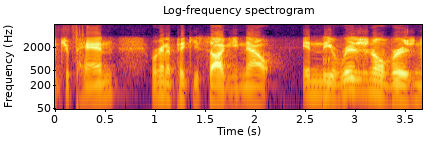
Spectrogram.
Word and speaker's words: Uesugi: So I'm going to pick Uesugi. That's how you pronounce it. Cool. If not, don't give a shit. No, I'm just kidding. But so I'm going to pick Uesugi, and my goal will be to form Japan.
